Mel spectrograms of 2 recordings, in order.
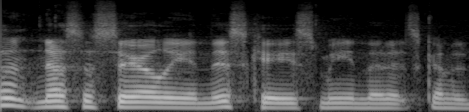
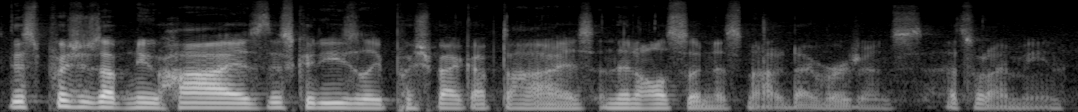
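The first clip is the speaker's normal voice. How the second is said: ordinary talk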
